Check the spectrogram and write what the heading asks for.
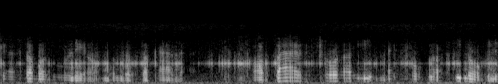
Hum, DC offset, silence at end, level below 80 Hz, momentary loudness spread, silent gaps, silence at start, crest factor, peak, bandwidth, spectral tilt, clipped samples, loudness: none; under 0.1%; 0 s; -48 dBFS; 10 LU; none; 0 s; 20 dB; -6 dBFS; 7.8 kHz; -8.5 dB/octave; under 0.1%; -26 LUFS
